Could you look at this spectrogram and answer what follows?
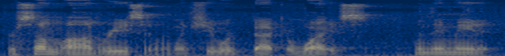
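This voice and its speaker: A man's voice: on the low side, very animated, a little fast, gravelly, dark tone. A man reading a story aloud as an amateur, stumbling now and then over words and correcting himself. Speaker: fan fiction reader and commentator.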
